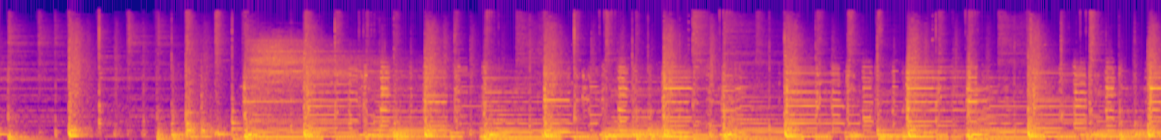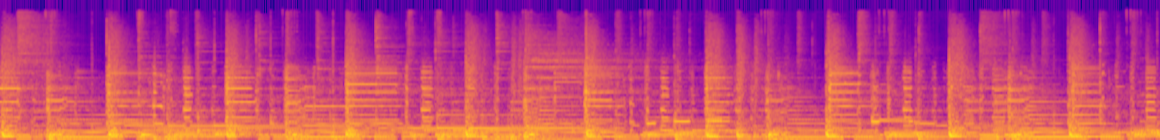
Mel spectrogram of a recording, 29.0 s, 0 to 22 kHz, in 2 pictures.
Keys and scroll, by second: 4.4 d.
